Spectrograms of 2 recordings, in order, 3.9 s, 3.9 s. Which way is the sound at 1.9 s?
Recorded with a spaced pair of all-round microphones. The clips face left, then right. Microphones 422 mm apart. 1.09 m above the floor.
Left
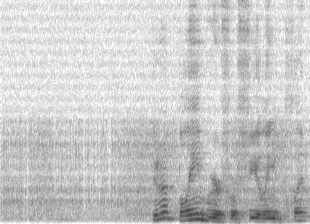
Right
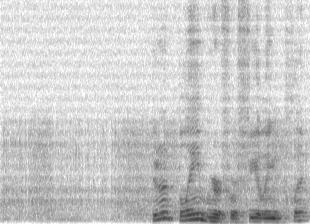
20° right (ahead or behind).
